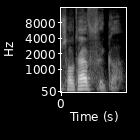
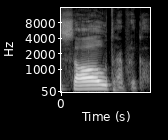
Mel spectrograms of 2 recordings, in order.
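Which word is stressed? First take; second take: Africa; South. First: The stress is on the second word. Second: The stress is on the first word. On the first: "not on the south, but on Africa" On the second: "I don't mean North Africa"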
